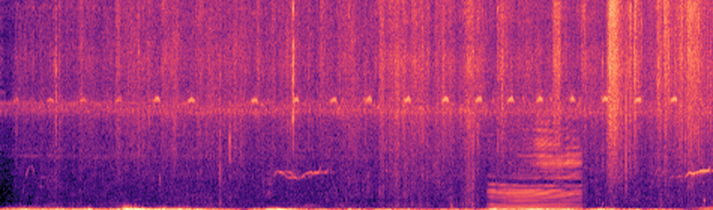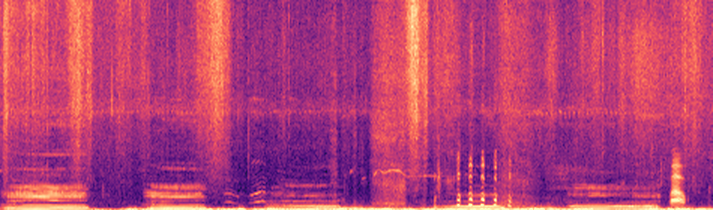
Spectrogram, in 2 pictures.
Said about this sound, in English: We stand off to the side, and the cows slowly start filing past us on the way to the barn. It's not raining yet, and one of them, a dark cow named Coco, walks right up to me and demands attention.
